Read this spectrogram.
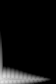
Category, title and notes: Instrument samples > Synths / Electronic
DUCKPLUCK 4 Bb
additive-synthesis, bass, fm-synthesis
